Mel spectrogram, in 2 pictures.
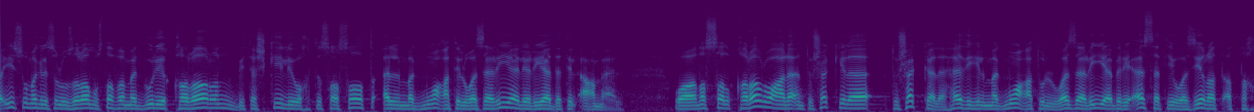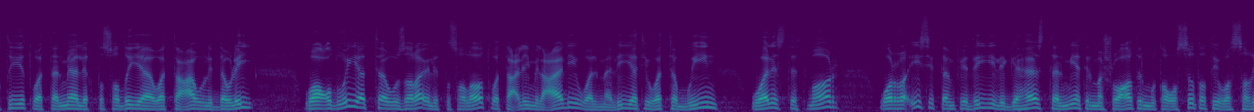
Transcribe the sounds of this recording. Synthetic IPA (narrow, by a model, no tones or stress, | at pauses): ɾˤɑʔiːsmad͡ʒlɪsalwʊzɑɾɑːʔmʊsˤt̪ɑfɑmad̪̚buːliːqɑɾˤɑːɾˤɑnbɪt̪aʃkiːlwɪxt̪ɨsˤɑːsˤɑːt̪almaɡmuːʕalwazaːɾɪjːalɪɾɪjaːd̪alʔa̰ʕma̰ːl | wʔɪnɑsˤːɑlqɑɾˤɑːɾˤʕalaːʔant̪ː | t̪ʊʃakːalɦaːðɪɦɪlmaɡ̚muːʕalwazaːɾɪjːabɪɾɪʔaːsawaziːɾaʔat̪ːɑxt̪ˤiːt̪ˤwat̪ːanmɪjalɪq̚t̪ɨsˤɑːd̪ɪjːawɪt̪ːaʕaːwʊnɪd̪ːawlɪjː | wʔɪʕʊd̪ˤwɪjːawʊzɑɾˤɑːʔɪlɪt̪ːɨ̥sˤɑːlɑːt̪wat̪ːa̰ʕliːmɪlʕa̰ːliːwɪlmæːlɪjːawɪt̪ːamwiːn | wɪlɪst̪ɪθmɑːɾˤ | wɑrˤːɑʔiːsɪt̪ːamfiːðɪjːlɪɡɪɦæːzt̪anmɪjalmaʃɾuːʕɑːt̪ɪlmʊt̪ɑwɑsˤːɨt̪ˤɑwɑsˤːɑɣː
